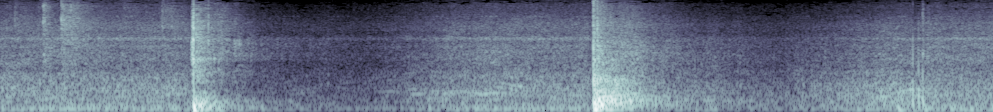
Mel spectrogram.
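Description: Fireworks display: two loud bangs of aerial shells bursting, about a second in and two seconds later, each trailing off briefly, with fainter pops near the start and end.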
